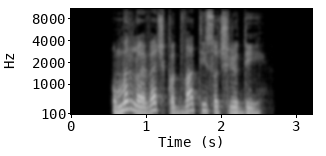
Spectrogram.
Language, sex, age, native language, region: Slovenian, male, 18-29, Slovenian, Savinja region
